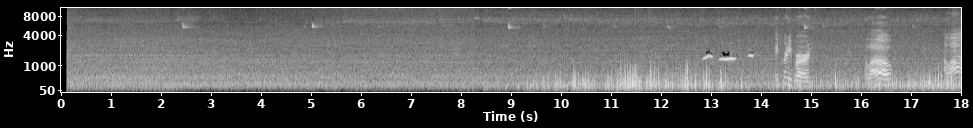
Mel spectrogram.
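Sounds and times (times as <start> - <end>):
small bird chirping: 2.3 - 2.8, 5.0 - 5.5, 8.8 - 9.8, 12.0 - 14.0.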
